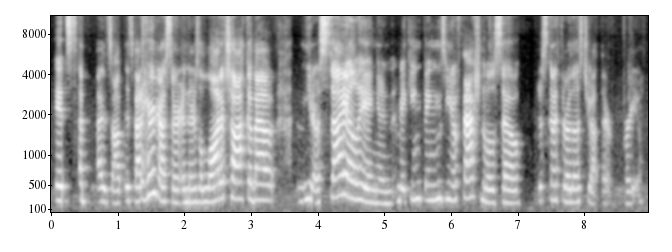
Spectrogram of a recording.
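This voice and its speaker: A woman hosting a book club livestream in casual chat, excitable and quick to laugh, her voice getting worn. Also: a little high, rough recording. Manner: excitable, laughs often, repeats words.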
